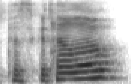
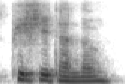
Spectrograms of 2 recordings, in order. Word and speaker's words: Piscitello: So the Americanized version is Pescatello. Okay. The Italian version is Piscitello.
